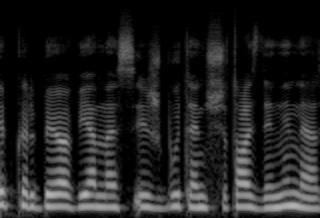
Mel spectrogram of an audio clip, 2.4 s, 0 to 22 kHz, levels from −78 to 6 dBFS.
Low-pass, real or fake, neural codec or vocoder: 19.8 kHz; fake; autoencoder, 48 kHz, 32 numbers a frame, DAC-VAE, trained on Japanese speech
